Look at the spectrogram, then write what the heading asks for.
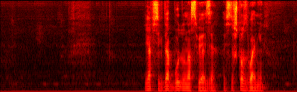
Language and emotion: Russian, neutral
